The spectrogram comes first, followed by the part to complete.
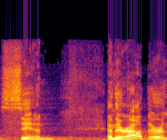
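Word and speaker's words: Zin: the wilderness of sin it's spelled z-i-n but it's pronounced sin and they're out there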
